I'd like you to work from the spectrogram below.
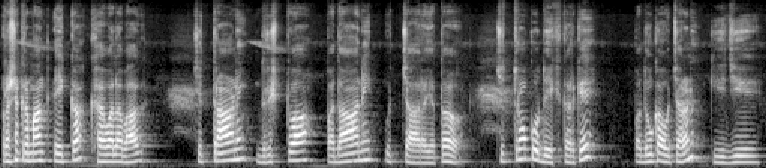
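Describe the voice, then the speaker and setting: A male teacher going through a textbook exercise in a slow recorded lesson, patiently saying each word and spelling it out letter by letter. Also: on the high side, dark tone.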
